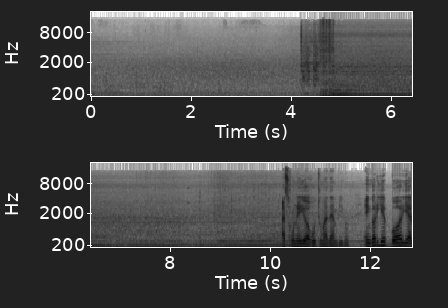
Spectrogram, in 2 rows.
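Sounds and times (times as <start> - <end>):
car engine cranking, starting and idling: 0.4 - 12.8
speech: 10.3 - 12.8.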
